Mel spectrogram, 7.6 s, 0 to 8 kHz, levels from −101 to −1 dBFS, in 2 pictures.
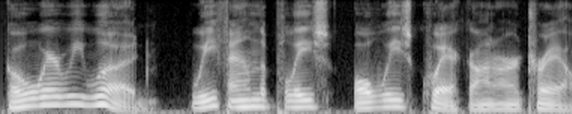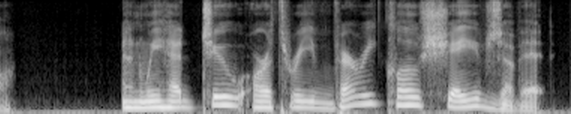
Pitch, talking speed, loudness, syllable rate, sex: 120 Hz, 190 wpm, -18 LUFS, 4.9 syllables/s, male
